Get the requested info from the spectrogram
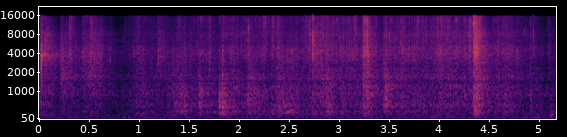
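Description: Plastic packaging bags rustling and crinkling as hands dig through a cardboard box, with a few sharper crackles, the loudest about four seconds in.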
